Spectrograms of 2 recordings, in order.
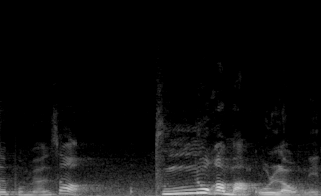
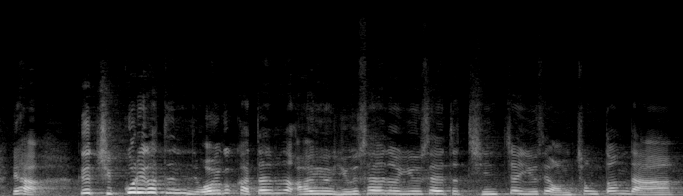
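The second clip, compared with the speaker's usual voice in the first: mock a spouse with scornful sarcasm; acted wife's belittling gibe, voice raised; sarcastic jeering; 4 semitones higher, 5 dB louder than usual. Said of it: "비아냥거리고". (남편을 비아냥거리는 아내 연기)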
